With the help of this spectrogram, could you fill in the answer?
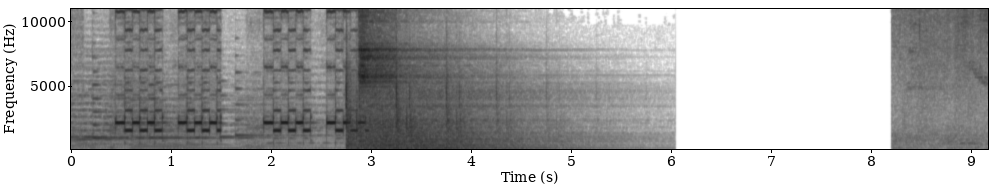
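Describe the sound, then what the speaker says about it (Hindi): A landline telephone rings in short electronic bursts, then a longer ringing burst fades out, followed by silence and a faint hum, placed while calling a mobile phone in an office setting in a Hindi TV serial. "राज के मोबाइल पर फोन लगाते हैं।"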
